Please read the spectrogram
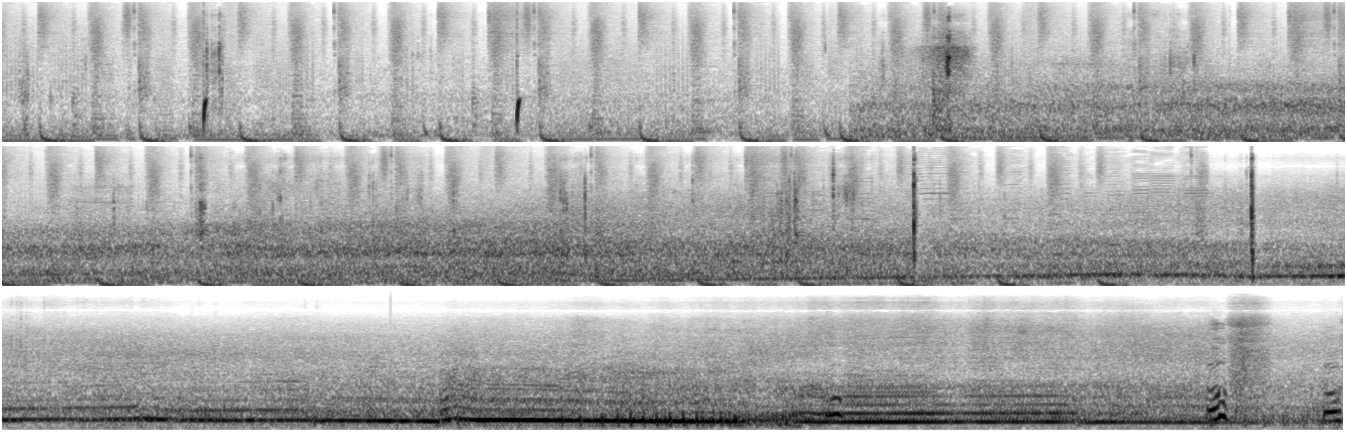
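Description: A car engine accelerating past. Its pitch climbs for several seconds, holds, then falls, and it is loudest about three-quarters of the way in. Music plays underneath.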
